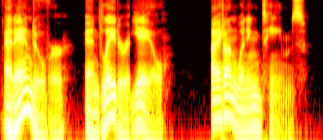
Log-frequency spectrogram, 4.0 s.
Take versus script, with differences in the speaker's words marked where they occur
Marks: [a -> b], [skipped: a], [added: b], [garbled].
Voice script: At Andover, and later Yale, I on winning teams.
At Andover, and later Yale, I on winning teams.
